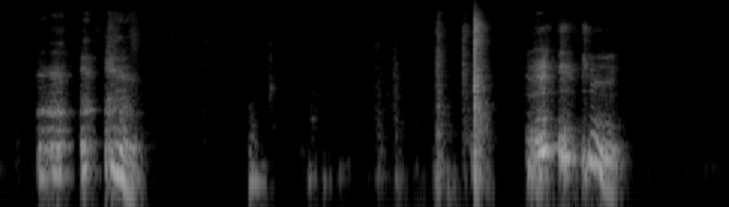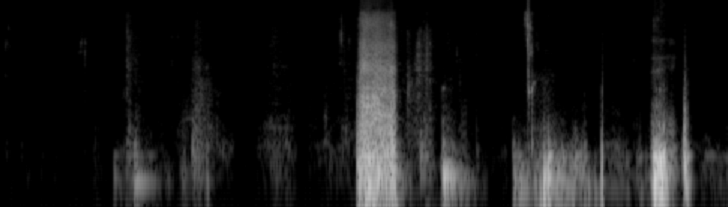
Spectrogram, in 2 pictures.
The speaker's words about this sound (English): Okay. Excuse me, I'll be back in just a few seconds to close the door.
